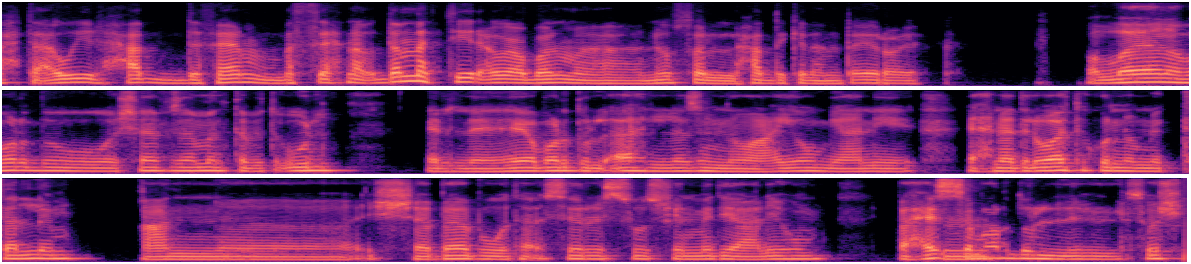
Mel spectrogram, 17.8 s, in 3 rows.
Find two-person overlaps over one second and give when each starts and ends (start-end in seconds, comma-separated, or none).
none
